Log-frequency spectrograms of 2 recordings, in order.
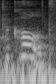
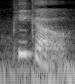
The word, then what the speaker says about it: Picoult: last name is not Picoult. It is Pico, like the salsa.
